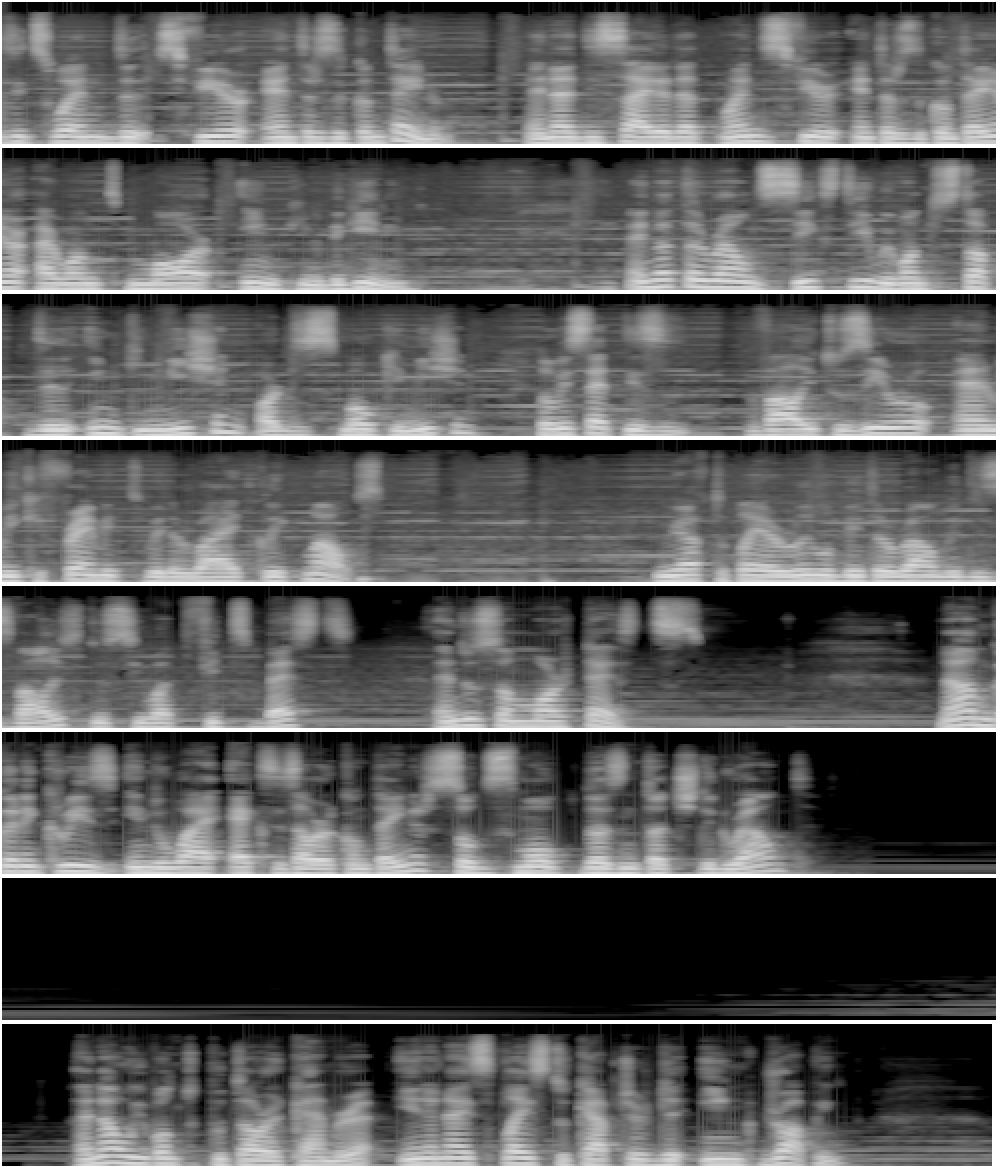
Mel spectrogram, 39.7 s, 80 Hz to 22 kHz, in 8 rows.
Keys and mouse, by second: 2.9-4.6 drag, 8.4-10.4 drag, 12.3-13.8 drag, 13.8 middle click, 14.4-15.9 drag, 19.0-21.0 drag, 24.4 click, 25.6 click, 27.0-29.2 drag, 29.2 s, 31.0-32.4 drag, 32.7 click, 37.2-38.5 middle drag.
